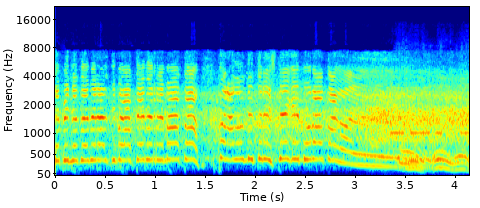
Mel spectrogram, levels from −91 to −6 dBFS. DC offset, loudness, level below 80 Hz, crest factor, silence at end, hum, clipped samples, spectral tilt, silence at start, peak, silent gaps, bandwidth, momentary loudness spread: under 0.1%; -23 LUFS; -86 dBFS; 14 dB; 0 s; none; under 0.1%; -2.5 dB/octave; 0 s; -10 dBFS; none; 12 kHz; 3 LU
